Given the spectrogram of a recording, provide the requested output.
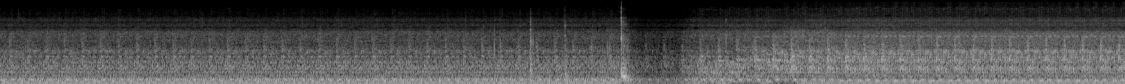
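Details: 2017 Ford F250 Power Stroke diesel V8 on a cold start, idling with a steady, rhythmic knock of about three beats a second over the clatter. The knock subsides as the truck warms up.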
